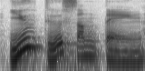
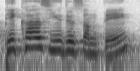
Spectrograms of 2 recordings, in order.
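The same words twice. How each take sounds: First: Slow, SOMETHING dropping at the end; finished sentence, SOMETHING falling; falling intonation. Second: Very slow, SOMETHING climbing at the end; unfinished clause, SOMETHING going up; rising intonation. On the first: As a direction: bring SOMETHING down to close the sentence. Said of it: "하고 내려 읽습니다". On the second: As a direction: stretch it out and lift SOMETHING. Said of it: "올려 읽고요". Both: Shown as a demonstration.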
